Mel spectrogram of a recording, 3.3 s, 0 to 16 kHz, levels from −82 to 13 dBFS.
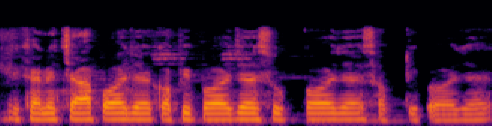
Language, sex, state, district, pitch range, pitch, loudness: Bengali, male, West Bengal, Paschim Medinipur, 135-140 Hz, 140 Hz, -16 LUFS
